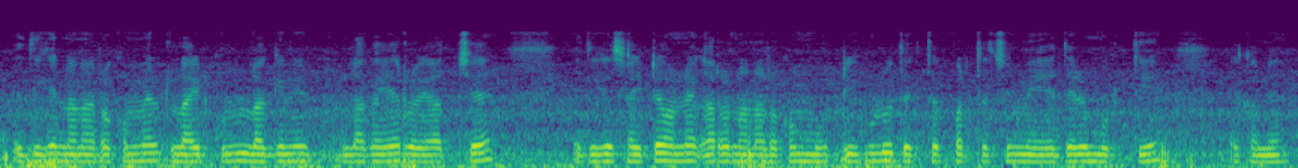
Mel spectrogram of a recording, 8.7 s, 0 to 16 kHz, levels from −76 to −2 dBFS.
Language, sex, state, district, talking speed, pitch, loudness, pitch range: Bengali, male, Tripura, Unakoti, 140 wpm, 155 Hz, -16 LUFS, 150-160 Hz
